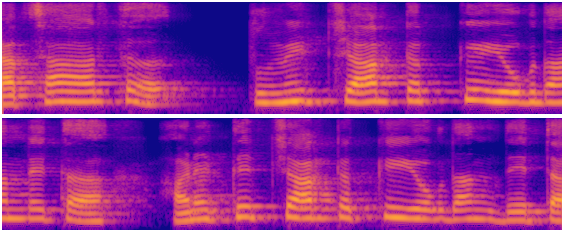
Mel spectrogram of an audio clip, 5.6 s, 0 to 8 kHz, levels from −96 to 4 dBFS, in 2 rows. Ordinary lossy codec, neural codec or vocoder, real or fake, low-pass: none; codec, 16 kHz, 2 kbps, X-Codec, HuBERT features, trained on balanced general audio; fake; none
